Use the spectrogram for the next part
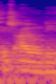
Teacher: Rekishi, the I is silent.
